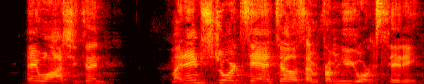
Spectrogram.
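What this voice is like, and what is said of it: Exaggerated New York accent. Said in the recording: “his putting on the New York accent, I know he has one, but really emphasizing it”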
